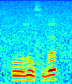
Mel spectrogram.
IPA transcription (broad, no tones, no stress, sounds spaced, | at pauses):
oː l o f u ɐ̯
